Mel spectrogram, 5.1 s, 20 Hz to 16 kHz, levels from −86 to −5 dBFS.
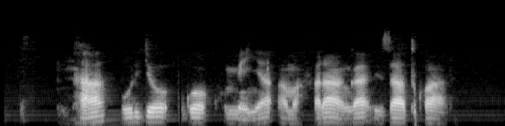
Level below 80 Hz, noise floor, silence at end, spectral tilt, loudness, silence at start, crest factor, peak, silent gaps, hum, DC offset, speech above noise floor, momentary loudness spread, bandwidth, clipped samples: -64 dBFS; -68 dBFS; 0.6 s; -7 dB/octave; -23 LUFS; 0.75 s; 22 dB; 0 dBFS; none; none; under 0.1%; 46 dB; 12 LU; 6.8 kHz; under 0.1%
